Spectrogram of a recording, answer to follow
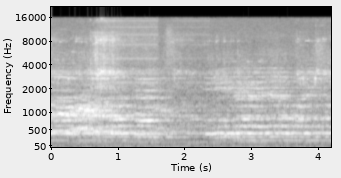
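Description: Church choir singing Orthodox liturgical chant a cappella in sustained chords, with a short pause between phrases about halfway through.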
